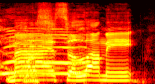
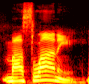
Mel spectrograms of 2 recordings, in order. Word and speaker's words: Maslany: We have Tatiana Maslany. Nope. – Maslany. – Maslany.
